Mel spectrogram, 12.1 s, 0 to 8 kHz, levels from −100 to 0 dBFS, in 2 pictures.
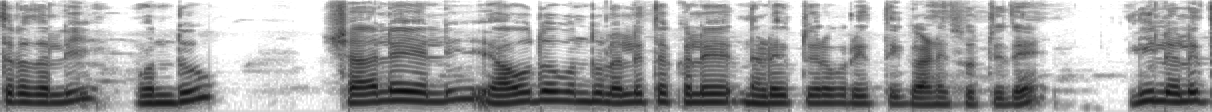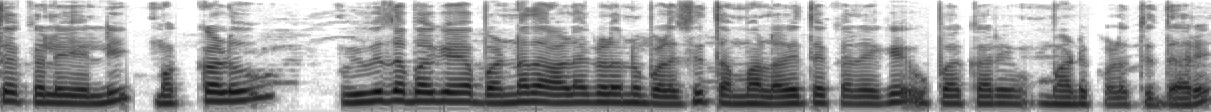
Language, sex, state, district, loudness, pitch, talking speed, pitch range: Kannada, male, Karnataka, Bellary, -15 LUFS, 175 Hz, 125 wpm, 155-200 Hz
